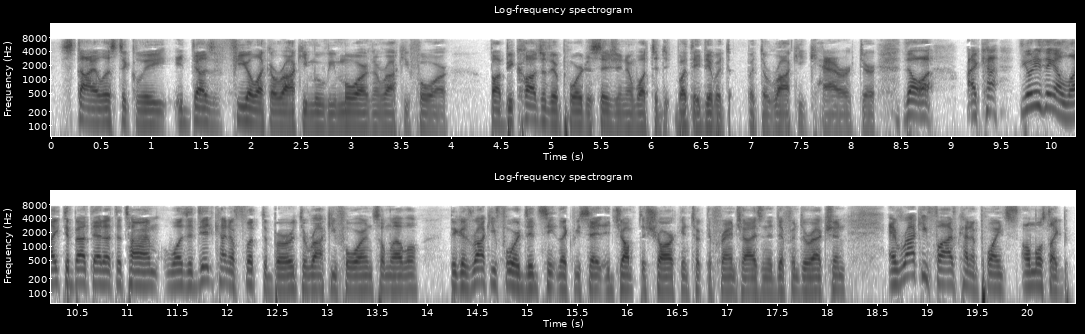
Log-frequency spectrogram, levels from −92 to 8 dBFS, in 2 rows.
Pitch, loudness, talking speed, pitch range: 115 Hz, -19 LUFS, 250 wpm, 100-140 Hz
